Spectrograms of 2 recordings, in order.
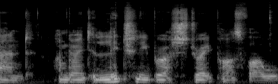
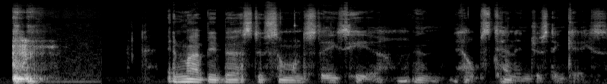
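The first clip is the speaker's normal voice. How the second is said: in-character voice, spoken aloud and raised; 6 dB louder than usual. In character, turning aside to Sindel, speaking quietly. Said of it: "I'll quietly say to Sindel".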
